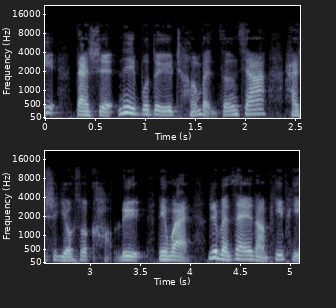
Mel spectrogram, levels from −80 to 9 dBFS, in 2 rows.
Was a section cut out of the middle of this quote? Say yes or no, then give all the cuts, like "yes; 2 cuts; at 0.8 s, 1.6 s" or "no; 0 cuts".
yes; 1 cut; at 3.6 s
